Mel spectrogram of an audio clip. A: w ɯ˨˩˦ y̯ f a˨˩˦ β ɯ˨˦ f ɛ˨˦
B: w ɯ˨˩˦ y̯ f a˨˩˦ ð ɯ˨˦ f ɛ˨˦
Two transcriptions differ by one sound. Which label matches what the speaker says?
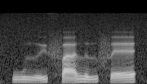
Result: B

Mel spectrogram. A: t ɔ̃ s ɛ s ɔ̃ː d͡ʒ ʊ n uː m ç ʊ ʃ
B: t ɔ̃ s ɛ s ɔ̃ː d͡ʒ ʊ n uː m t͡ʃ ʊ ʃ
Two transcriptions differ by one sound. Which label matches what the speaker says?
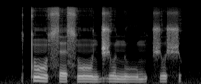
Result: B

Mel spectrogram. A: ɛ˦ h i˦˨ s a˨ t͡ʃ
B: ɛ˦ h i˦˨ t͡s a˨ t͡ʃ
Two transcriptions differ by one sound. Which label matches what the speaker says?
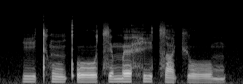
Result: B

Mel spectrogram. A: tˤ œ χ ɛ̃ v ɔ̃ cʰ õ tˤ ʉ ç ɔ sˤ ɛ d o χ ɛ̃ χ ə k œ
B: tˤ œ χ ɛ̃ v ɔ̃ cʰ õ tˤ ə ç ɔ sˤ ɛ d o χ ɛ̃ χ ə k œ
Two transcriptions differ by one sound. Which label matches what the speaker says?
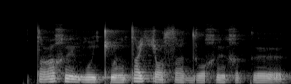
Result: A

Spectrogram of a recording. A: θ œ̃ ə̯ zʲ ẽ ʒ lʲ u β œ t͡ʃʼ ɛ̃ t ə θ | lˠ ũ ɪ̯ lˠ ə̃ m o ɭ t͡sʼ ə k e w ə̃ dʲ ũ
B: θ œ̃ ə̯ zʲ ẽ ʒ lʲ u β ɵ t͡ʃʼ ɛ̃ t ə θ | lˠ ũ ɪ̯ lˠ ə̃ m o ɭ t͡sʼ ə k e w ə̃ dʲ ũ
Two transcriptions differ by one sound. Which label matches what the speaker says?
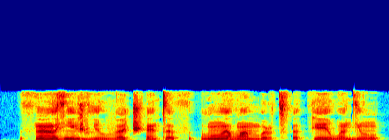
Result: A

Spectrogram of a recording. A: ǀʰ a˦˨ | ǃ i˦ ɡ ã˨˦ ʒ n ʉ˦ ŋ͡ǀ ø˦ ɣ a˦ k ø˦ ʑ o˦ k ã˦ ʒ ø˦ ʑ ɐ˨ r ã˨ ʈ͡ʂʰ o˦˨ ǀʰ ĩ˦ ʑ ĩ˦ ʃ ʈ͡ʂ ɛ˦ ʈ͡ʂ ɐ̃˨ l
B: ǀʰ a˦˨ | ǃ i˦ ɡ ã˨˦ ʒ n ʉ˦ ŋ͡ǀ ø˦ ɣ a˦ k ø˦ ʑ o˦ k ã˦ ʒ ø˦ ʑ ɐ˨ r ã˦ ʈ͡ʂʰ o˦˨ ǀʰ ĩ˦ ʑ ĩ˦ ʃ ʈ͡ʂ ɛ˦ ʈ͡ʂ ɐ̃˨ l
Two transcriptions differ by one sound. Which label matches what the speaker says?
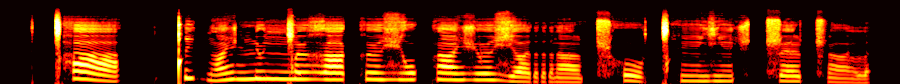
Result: A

